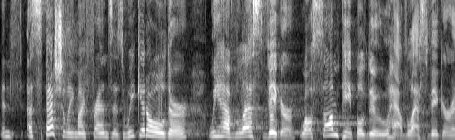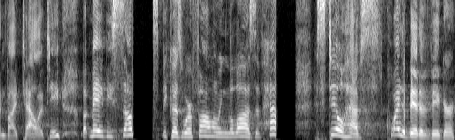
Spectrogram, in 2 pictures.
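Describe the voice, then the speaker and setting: Her pitch swings very widely. This woman speaks with a fairly high pitch. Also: moderate pace. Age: 70s. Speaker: health presenter. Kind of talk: health talk. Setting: broadcast program. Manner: warm, encouraging.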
